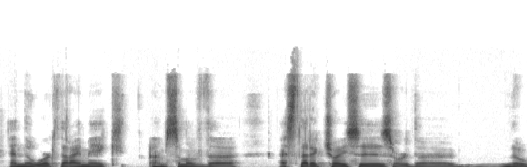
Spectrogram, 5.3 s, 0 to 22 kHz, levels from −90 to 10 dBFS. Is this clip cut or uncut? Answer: uncut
